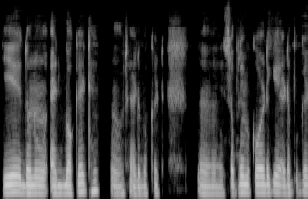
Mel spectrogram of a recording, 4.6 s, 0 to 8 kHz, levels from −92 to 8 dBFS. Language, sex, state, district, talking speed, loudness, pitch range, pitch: Hindi, male, Uttar Pradesh, Jyotiba Phule Nagar, 140 wpm, -20 LUFS, 105-120 Hz, 110 Hz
